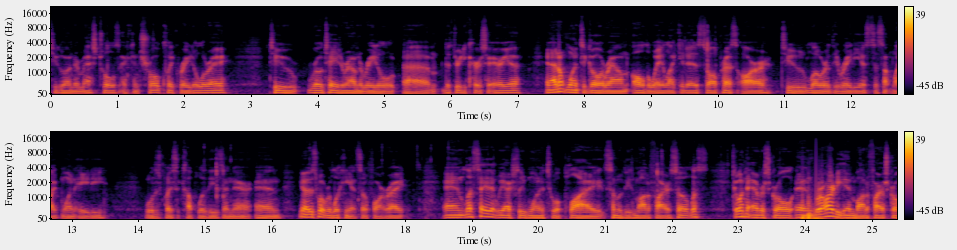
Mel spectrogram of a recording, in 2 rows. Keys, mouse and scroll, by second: 1.4 ctrl+click, 2.6 scroll down 3, 3.8-5.6 scroll up 1, 6.2-6.5 scroll down 1, 6.5-7.6 scroll up 2, 7.6-8.2 scroll up 1, 8.2-9.0 scroll up 1, 9.0-9.8 scroll down 3, 9.8 r, 10.5-11.1 scroll down 2, 11.1 scroll up 1, 12.0-13.0 scroll up 1, 13.0-14.2 scroll down 2, 14.2 click, 14.8 middle click, 15.1 1, 15.3 middle click, 17.3 middle click, 17.7 scroll up 1, 18.3 middle click, 21.7 q, 22.6 click.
